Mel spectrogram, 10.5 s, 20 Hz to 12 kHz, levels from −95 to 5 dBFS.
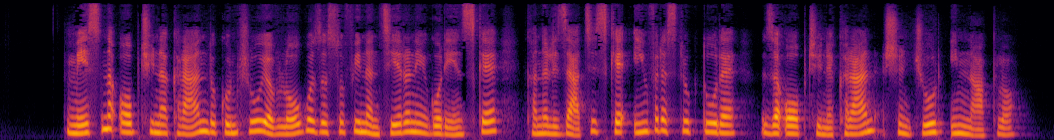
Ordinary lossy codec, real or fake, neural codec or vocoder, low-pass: MP3, 48 kbps; fake; codec, 24 kHz, 0.5 kbps, DualCodec; 10.8 kHz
